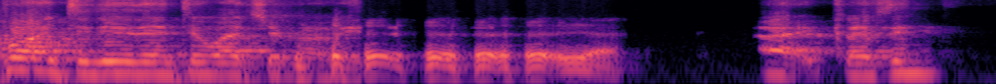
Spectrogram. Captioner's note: Tenoch laughing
